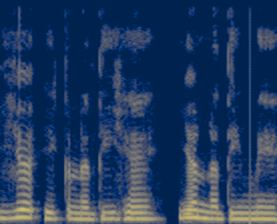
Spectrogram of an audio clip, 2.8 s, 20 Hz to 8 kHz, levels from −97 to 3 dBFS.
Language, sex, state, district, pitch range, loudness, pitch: Hindi, female, Uttar Pradesh, Etah, 215-235 Hz, -25 LUFS, 220 Hz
